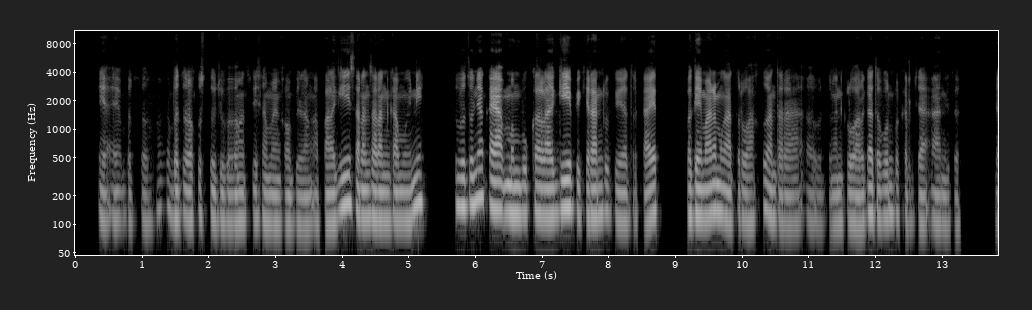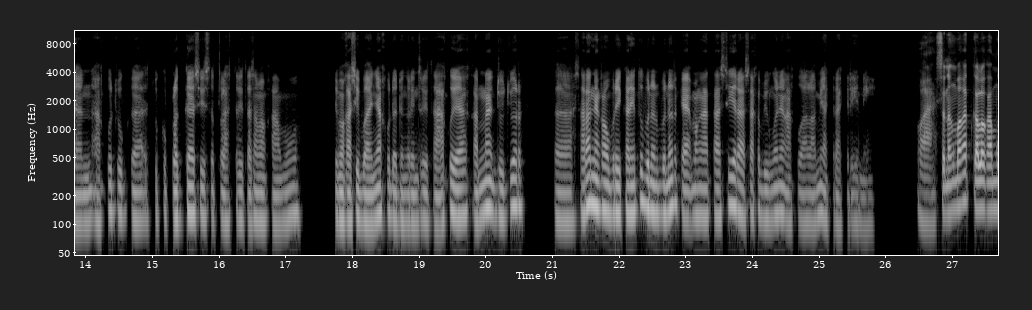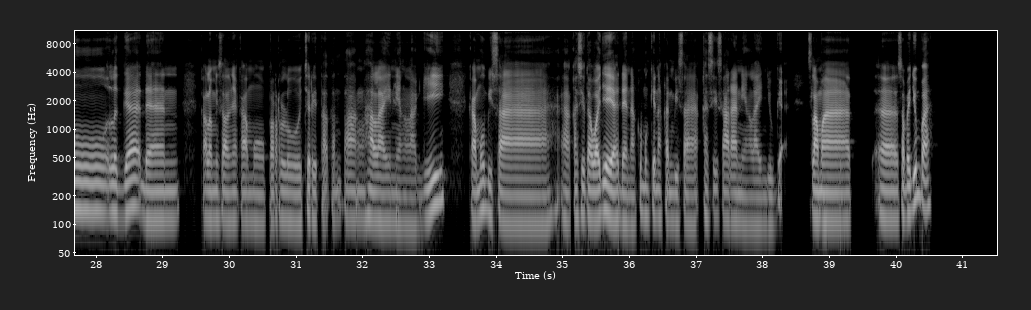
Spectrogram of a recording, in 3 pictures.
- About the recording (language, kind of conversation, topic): Indonesian, advice, Bagaimana cara memprioritaskan waktu keluarga dibanding tuntutan pekerjaan?
- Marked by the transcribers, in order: tapping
